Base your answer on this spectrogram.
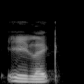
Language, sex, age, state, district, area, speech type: Bodo, male, 30-45, Assam, Kokrajhar, rural, spontaneous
